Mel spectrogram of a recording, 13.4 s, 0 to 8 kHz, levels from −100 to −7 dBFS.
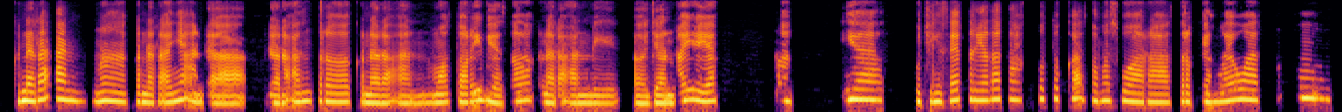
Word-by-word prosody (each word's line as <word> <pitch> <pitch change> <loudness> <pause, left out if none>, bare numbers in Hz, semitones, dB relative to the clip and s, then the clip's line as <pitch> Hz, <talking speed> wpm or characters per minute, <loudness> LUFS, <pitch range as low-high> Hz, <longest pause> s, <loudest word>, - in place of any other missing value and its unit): kendaraan. 225 +4 +4 0.3
Nah, 200 -2 +2
kendaraannya 180 +3 +2
ada 85 -2 -1 0.5
kendaraan 165 +3 0
truk, 185 -2 +1
kendaraan 165 -1 +1 0.3
motor, 180 +1 +1
ya, 225 - +4
biasalah 190 +4 0
kendaraan 160 -2 -1
di, 160 - 0 0.4
eee, 160 -1 +2
jalan 160 -1 +3
raya 220 +4 +2
ya. - - +2 1.1
Nah 195 +2 -37
iya, 240 0 +6 0.5
kucing 190 -1 0
saya 215 +4 +1
ternyata 220 0 +2
takut 235 +2 -4
tuh 250 -1 -3
Kak, 255 - +1
sama 210 0 0
suara 190 -4 0 0.2
truk 190 -1 -1
yang 180 0 +1
lewat 230 +2 +3 0.4
mhm, 260 -2 0
195 Hz, 135 wpm, -19 LUFS, 175-225 Hz, 1.1 s, iya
